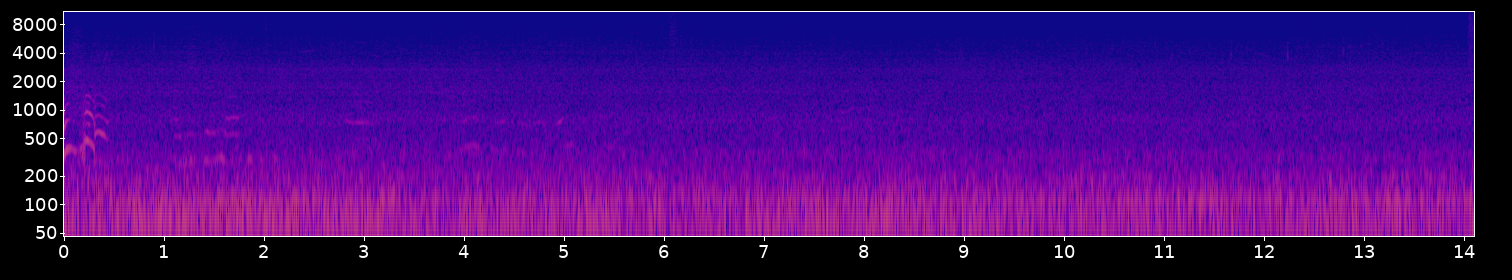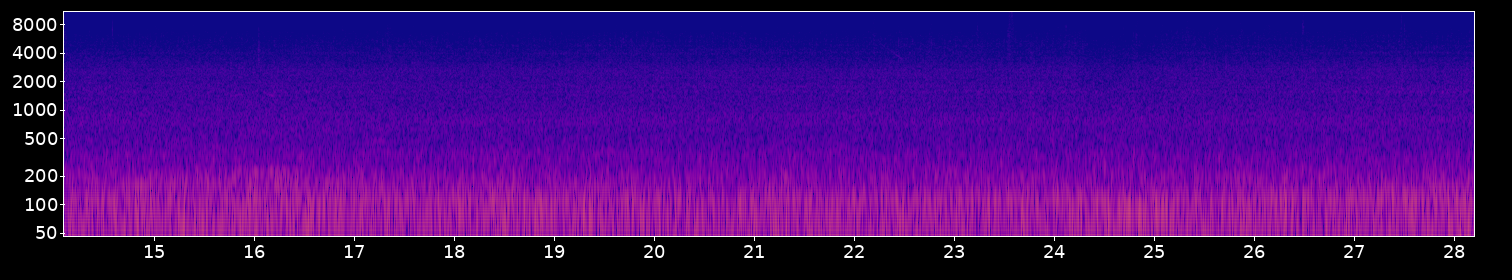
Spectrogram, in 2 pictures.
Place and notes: Cra. 72 Bis, Bogotá, Colombia - Calle junto a Makro Av Boyacá
Calle Cerrada cerca de la Av Boyacá en el Barrio Minuto de Dios
12 November 2019, 20:55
